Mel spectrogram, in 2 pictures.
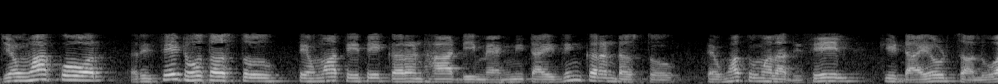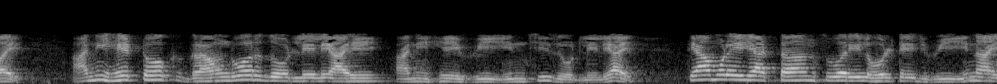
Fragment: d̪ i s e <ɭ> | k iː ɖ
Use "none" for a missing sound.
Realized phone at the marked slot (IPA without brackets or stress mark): l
